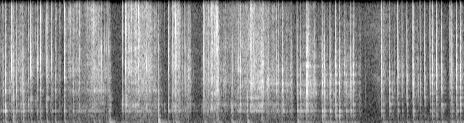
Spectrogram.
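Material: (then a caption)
Painted wood. A large, flat wooden board painted with dolphins and a palm tree is tapped and scratched with long painted nails and fingertips. The result is a rapid run of crisp, bright clicks and scratchy strokes, each one dying away almost at once, with brief pauses between bursts.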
